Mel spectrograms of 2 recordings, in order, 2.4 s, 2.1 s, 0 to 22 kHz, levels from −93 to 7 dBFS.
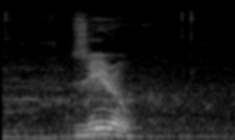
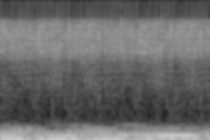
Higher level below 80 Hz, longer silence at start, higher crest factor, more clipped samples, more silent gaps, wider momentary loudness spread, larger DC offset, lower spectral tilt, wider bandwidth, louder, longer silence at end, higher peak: second, -64 dBFS vs -20 dBFS; about the same, 0.05 s vs 0 s; about the same, 18 dB vs 16 dB; neither; neither; first, 21 LU vs 2 LU; neither; first, -5.5 dB/octave vs -3 dB/octave; second, 15 kHz vs over 20 kHz; second, -33 LUFS vs -15 LUFS; first, 1 s vs 0 s; second, -18 dBFS vs 0 dBFS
